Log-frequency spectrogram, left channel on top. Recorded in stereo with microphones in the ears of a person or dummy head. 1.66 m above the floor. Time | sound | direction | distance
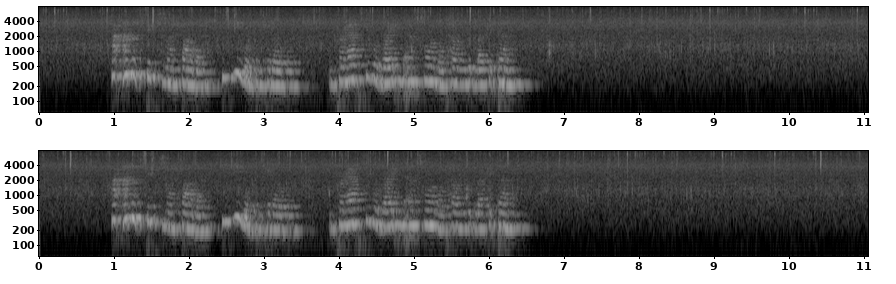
1.0 | a woman speaking | centre (ahead or behind) | 4.5 m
